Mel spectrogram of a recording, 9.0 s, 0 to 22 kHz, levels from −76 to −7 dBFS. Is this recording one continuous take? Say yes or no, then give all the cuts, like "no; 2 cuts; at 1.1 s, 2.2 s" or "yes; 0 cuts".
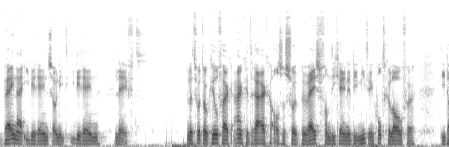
no; 1 cut; at 2.2 s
